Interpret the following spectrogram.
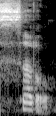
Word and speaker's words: subtle: in this word doubt the other word is subtle so you when you say um i can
